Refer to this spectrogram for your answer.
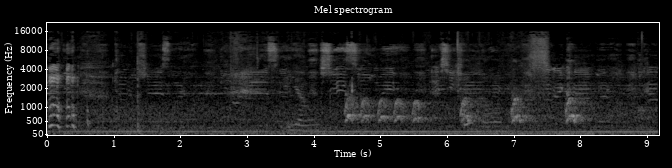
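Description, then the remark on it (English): Suburban dogs bark in quick clusters of short, high yips over a steady low engine hum, with muffled voices at times. “So this what suburban dogs sound like.”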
